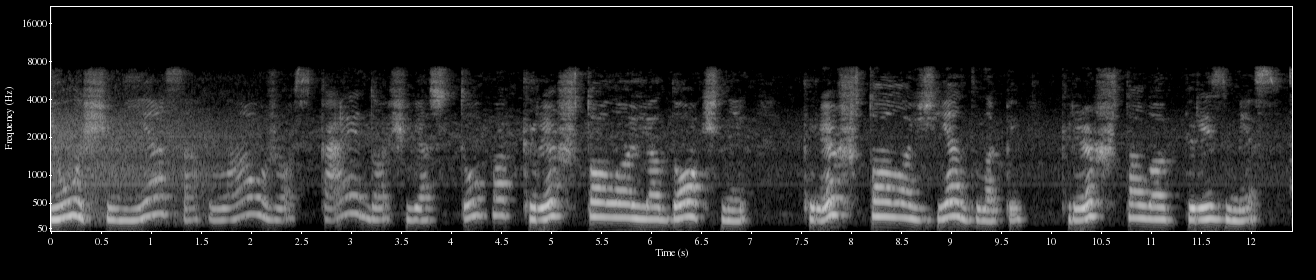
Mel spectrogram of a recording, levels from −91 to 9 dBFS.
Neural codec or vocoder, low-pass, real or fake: none; 7.2 kHz; real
